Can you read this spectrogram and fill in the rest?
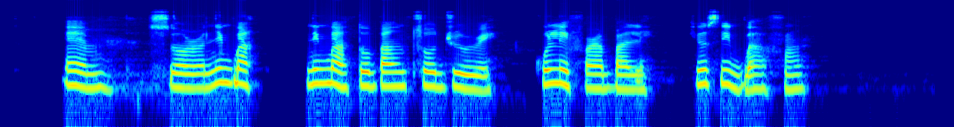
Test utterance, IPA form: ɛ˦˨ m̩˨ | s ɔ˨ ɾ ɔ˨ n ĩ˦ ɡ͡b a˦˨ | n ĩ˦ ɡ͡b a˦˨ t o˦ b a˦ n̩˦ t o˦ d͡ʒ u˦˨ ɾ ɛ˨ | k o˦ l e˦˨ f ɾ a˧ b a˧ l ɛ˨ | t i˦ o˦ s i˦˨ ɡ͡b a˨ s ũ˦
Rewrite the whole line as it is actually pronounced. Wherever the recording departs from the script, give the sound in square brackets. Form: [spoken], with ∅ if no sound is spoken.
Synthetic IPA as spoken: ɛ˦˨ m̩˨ | s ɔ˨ ɾ ɔ˨ n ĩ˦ ɡ͡b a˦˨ | n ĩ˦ ɡ͡b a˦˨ t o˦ b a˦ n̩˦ t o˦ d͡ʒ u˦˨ ɾ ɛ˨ | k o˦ l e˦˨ f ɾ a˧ b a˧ l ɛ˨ | [k] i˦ o˦ s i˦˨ ɡ͡b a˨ [f] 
